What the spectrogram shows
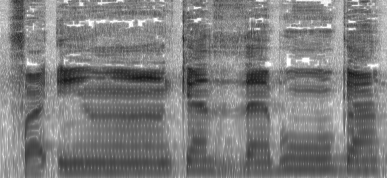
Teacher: نون پر جزم ہے، نون ساکن پر اخفاء حقیقی یعنی غنہ ہوگا۔ اس کے بعد حروف اخفاء میں سے کاف ہے۔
